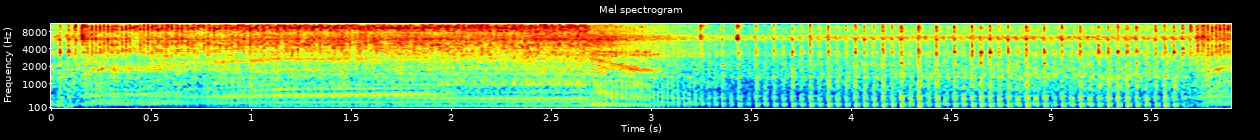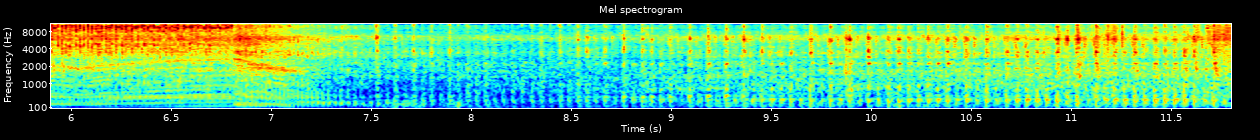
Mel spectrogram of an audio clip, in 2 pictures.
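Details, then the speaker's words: Brand new Stihl FS91R two-stroke string trimmer, primed and started on first pull; revs up then sags as throttle drops, idle falling low and unsteady as if about to die, idle speed set too low. "You know, it's got fuel, and start the first pull. Idle's a little low, but"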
